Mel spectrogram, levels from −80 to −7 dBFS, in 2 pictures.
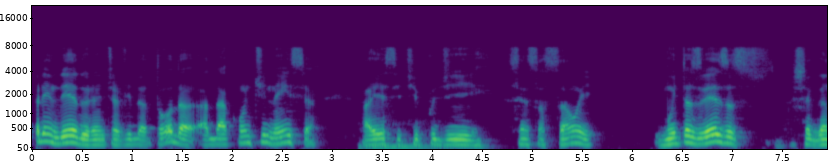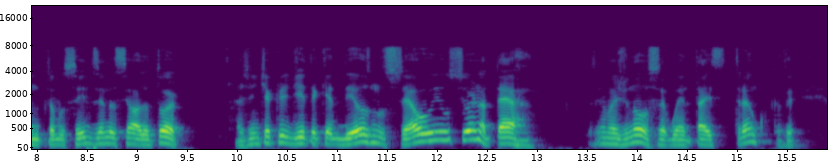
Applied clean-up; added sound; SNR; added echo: classical method log-MMSE.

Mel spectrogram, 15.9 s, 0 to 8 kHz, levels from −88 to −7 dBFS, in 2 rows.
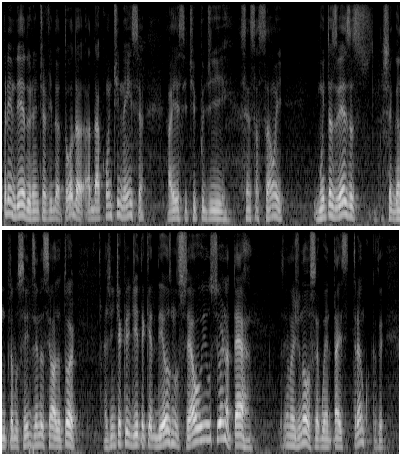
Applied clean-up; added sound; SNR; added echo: none; none; none; none.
